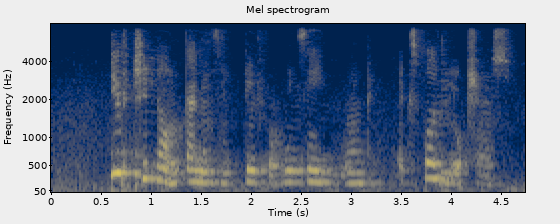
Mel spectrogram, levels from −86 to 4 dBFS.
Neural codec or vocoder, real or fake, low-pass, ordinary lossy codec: codec, 44.1 kHz, 1.7 kbps, Pupu-Codec; fake; 7.2 kHz; none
